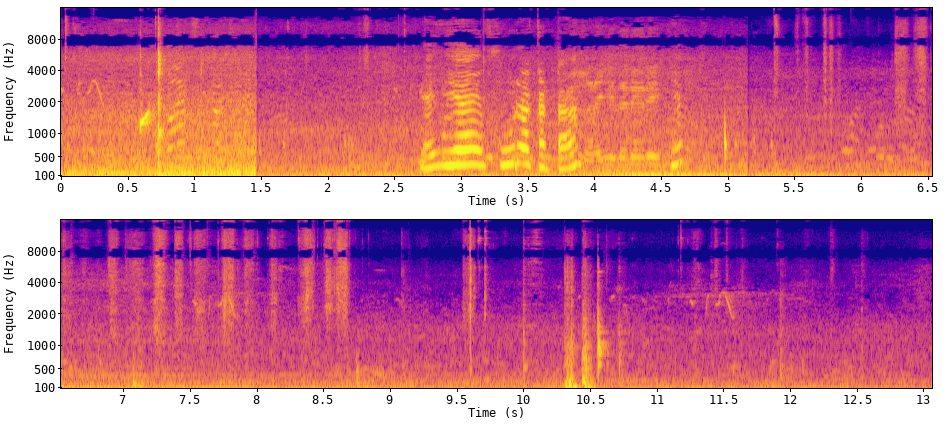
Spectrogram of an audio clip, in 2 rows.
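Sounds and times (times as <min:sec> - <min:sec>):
knife scraping mango: 0:05.4 - 0:08.8.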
